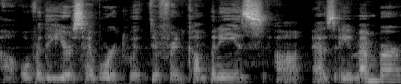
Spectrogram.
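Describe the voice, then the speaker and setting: Her fairly low voice has lively intonation as the woman speaks at a moderate pace. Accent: slight Ukrainian. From Ukraine. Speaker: nutrition and health coach. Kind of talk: self-introduction to clients. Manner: casual, with many fillers.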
